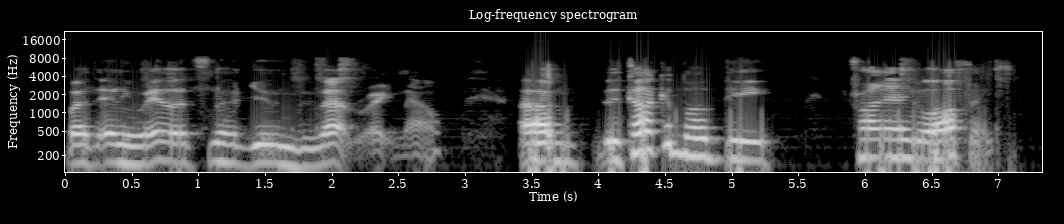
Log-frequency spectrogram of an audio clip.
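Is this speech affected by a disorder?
Yes: cerebral palsy; uses power wheelchair, very little fine motor skill, very poor balance.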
